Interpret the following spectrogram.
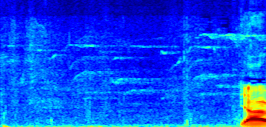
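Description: Faint forest ambience with a few thin, high, distant bird calls during a pause, then a man's voice starts near the end.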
